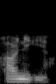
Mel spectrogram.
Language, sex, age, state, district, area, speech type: Assamese, male, 30-45, Assam, Morigaon, urban, conversation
